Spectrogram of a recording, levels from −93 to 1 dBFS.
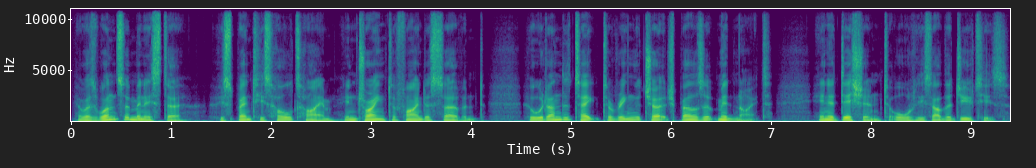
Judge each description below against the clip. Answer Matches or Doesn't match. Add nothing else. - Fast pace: Matches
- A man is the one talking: Matches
